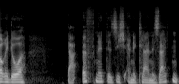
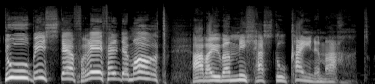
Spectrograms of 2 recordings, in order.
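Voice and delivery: loud, high, slowed accusation; frantic shouting; 10 semitones higher, 9 dB louder, slower than usual. A narrator's reading. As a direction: scream at the devil, out of your mind. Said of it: "schrie ich außer mir".

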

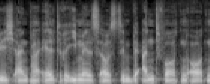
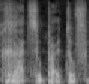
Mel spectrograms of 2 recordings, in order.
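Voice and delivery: Ratzupaltuff murmured much softer and lower, slow, half whispered; 7 semitones lower, 7 dB quieter, slower than usual. A narrator's reading. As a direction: mutter Ratzupaltuff under the breath, slowly. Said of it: "murmel ich".

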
